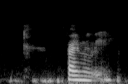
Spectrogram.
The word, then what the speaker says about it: family: Family. Yeah, a lot of times that's pronounced with just two syllables. So, family.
